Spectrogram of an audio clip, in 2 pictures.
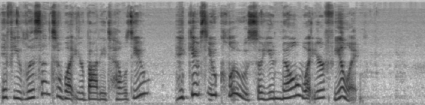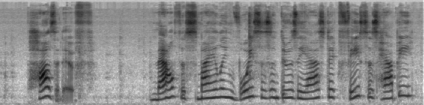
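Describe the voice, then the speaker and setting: A woman reading a children's picture book aloud in an expressive storytelling manner for young children. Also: sits high, unhurried.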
